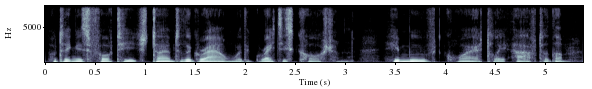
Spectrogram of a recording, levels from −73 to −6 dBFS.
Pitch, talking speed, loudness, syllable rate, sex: 105 Hz, 190 wpm, -18 LUFS, 4.7 syllables/s, male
